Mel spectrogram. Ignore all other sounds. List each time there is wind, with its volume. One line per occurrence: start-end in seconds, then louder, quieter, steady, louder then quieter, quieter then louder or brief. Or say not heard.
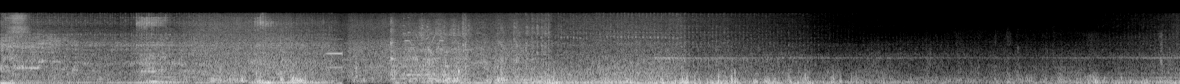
1.8-11.7 quieter.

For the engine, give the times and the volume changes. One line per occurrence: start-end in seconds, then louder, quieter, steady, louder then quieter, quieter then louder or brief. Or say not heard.
0.0-11.7 quieter.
